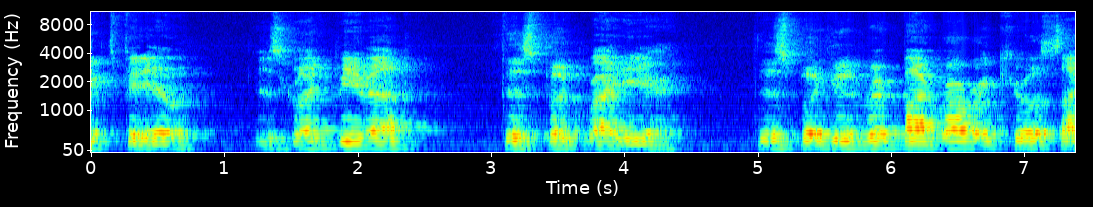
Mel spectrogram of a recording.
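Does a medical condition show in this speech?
Yes: Friedreich ataxia; inherited; diagnosed at age 12.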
